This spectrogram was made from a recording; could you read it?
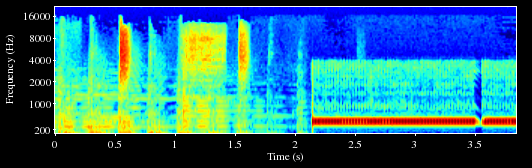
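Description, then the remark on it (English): A telephone call tone from calling a cell phone comes in abruptly: a steady, loud, unbroken electronic hum that holds for almost two seconds, following a short stretch of voiced, harmonic-rich sound. “That included calling three cell phones.”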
